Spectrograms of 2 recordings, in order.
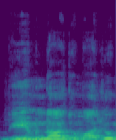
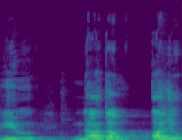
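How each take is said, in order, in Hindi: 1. शब्द एक जुड़े हुए टुकड़े में मिले हुए हैं। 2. शब्द छोटे विरामों के साथ अलग-अलग किए गए हैं। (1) "भीम नाद माजो में" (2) "भीम नादम आजो कर दिया"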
